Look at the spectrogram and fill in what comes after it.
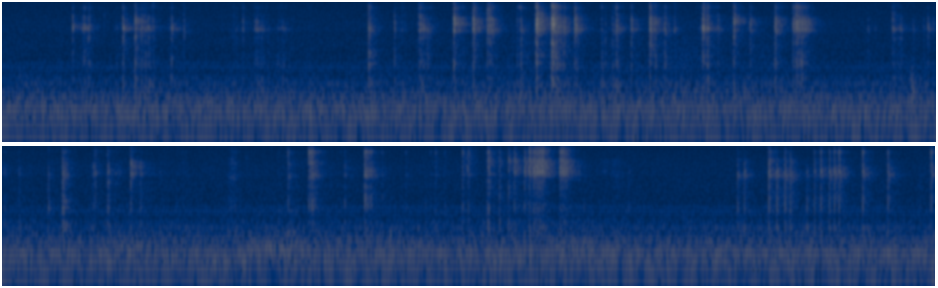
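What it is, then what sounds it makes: Plastic poker chip. A single small blue poker chip of solid plastic or clay composite is held between the fingers and tapped and scratched with long manicured nails. Quiet, bright, clicky taps and scratchy strokes come in irregular bursts, each dying away almost at once, over a faint low steady background.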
